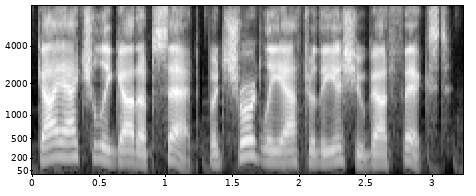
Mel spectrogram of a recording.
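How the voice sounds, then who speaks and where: A man with a slightly high voice reads online stories aloud in an even, steady way. The sound is dry and close, with faint music playing underneath. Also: brisk, no room sound. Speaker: narrator. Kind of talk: reading online posts aloud.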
